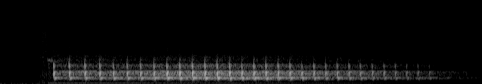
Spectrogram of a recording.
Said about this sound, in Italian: Dopo un po' si sentì il martellare di un picchio.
